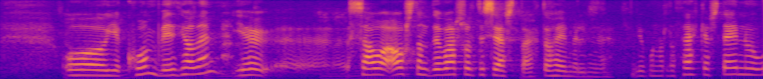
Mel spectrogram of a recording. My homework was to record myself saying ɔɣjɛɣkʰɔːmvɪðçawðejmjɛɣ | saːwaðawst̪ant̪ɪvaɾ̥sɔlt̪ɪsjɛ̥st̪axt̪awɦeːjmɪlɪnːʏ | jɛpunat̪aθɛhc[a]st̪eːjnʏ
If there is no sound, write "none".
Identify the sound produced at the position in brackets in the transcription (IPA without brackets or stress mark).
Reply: a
